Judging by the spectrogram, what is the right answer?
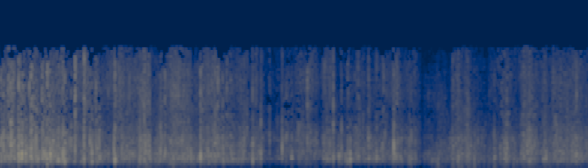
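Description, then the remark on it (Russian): Dry, papery crunching and crackling as a brittle, empty old wasp nest lying under a tree is touched, a dense run of crisp, bright crinkles with no voices. “Хрустит.”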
